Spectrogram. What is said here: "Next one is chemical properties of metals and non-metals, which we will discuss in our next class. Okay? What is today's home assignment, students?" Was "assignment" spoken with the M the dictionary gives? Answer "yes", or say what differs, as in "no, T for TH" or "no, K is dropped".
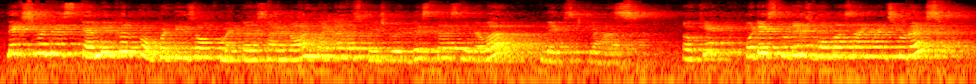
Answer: no, M is dropped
